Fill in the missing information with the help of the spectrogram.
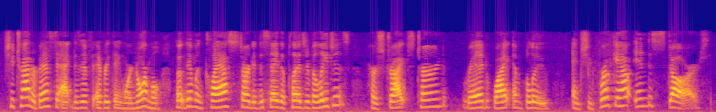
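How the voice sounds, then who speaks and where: A woman reading a picture book aloud to children, expressively, pausing to explain it in simple asides. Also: a little high, vocal fry, muffled recording. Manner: expressive, explains the story to young listeners. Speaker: read-aloud storyteller for children.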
